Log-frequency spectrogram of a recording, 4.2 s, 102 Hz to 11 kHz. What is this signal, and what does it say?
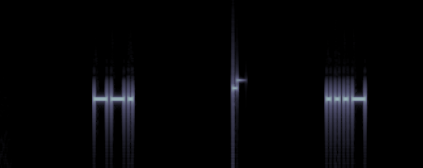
Morse code, heard as a keyed tone, about 27 wpm, 700 Hz. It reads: G V
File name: Single-Letter-Number-28wpm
